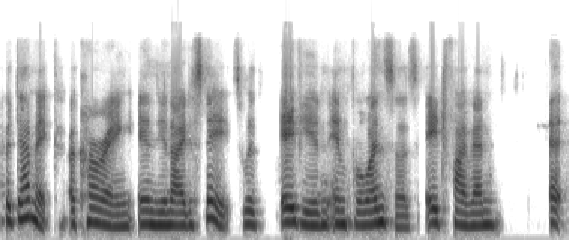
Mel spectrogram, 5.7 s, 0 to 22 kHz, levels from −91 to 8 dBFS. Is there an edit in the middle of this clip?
yes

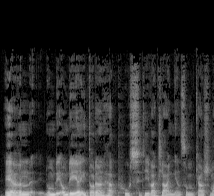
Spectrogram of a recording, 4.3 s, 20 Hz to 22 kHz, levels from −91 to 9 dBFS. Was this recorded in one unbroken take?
yes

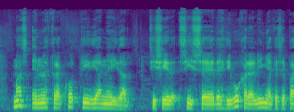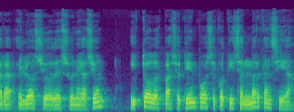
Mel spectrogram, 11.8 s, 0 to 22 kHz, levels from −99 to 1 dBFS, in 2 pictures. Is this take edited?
no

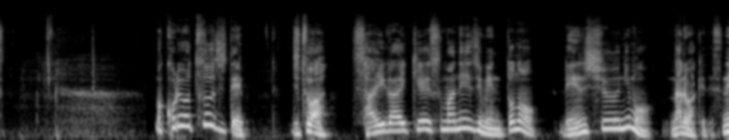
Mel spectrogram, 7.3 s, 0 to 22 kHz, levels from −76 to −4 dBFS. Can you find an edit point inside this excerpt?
no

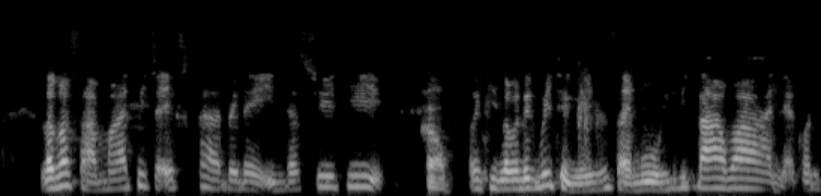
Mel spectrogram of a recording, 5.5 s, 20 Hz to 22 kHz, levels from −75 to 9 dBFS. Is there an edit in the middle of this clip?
no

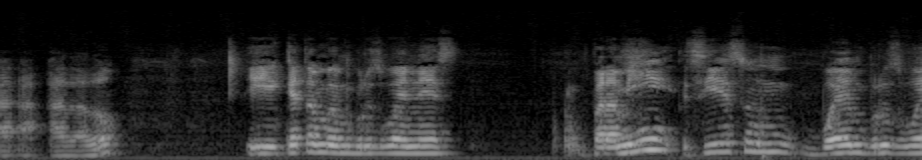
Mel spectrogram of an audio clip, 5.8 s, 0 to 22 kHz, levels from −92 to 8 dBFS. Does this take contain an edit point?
no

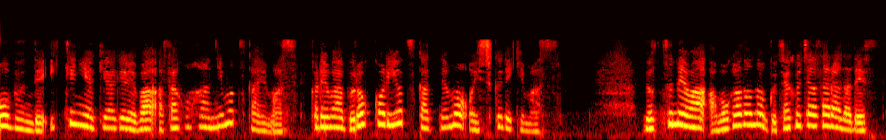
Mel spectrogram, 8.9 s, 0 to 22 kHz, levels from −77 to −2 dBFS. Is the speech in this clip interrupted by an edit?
yes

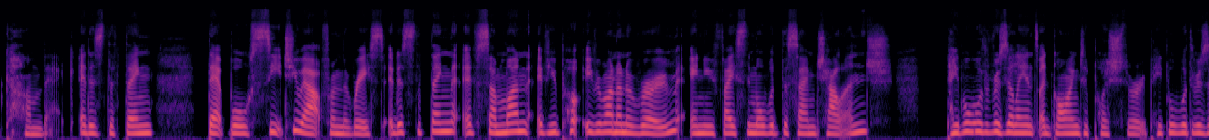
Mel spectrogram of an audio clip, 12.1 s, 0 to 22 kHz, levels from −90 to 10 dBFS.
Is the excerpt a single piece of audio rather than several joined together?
yes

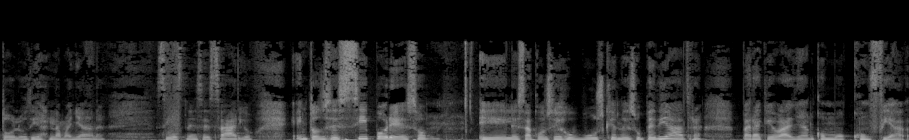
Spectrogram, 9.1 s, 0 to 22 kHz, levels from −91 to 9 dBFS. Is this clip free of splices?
yes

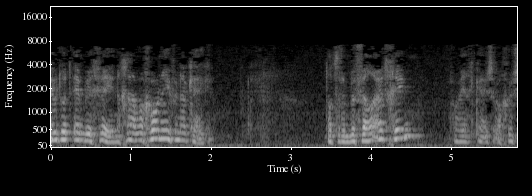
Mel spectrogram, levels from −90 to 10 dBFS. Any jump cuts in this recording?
no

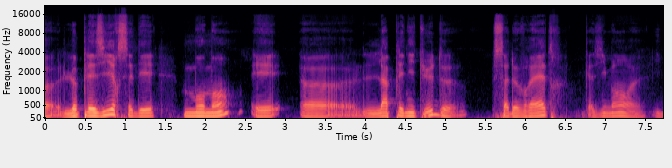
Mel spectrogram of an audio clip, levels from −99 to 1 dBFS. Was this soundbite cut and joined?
no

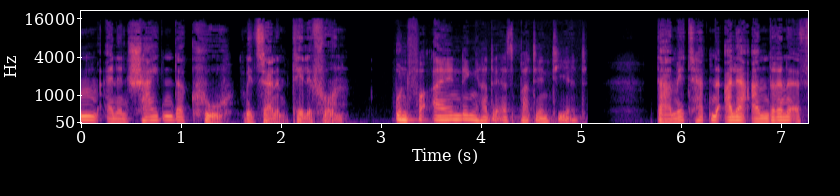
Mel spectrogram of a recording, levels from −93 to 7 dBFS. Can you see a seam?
no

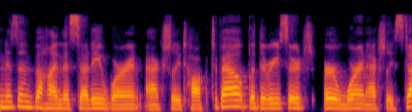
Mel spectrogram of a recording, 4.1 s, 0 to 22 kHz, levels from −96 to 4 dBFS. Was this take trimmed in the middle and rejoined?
no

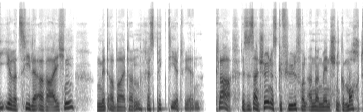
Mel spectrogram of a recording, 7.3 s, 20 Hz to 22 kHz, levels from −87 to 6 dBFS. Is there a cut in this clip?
yes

